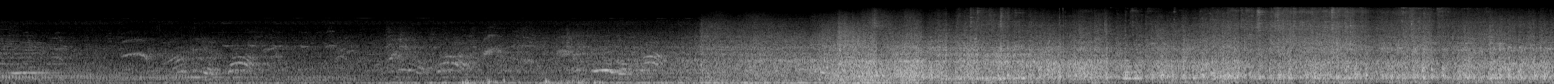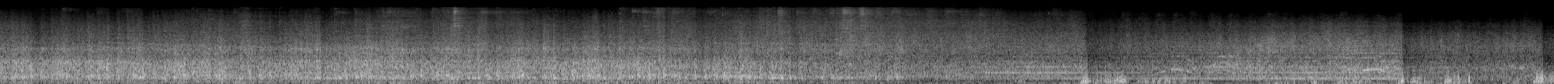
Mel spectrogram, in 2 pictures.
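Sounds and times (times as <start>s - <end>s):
train rushing past: 0.0s - 31.0s
wheels clattering over rail joints: 8.0s - 25.4s.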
